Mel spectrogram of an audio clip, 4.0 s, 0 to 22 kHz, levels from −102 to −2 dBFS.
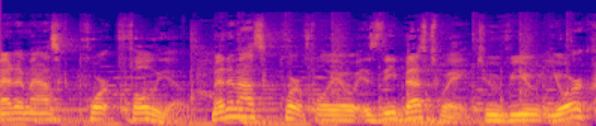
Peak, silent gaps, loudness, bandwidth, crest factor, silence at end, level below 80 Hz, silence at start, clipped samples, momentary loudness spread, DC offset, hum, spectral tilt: -10 dBFS; none; -24 LUFS; 13 kHz; 14 dB; 0 s; -42 dBFS; 0 s; under 0.1%; 6 LU; under 0.1%; none; -6.5 dB/octave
